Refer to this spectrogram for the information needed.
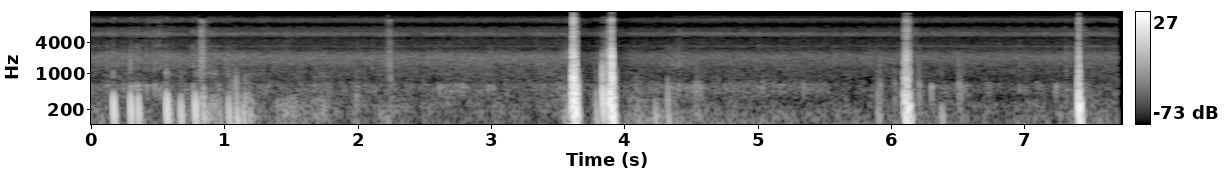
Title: Decided to make a stomach growl video because I am hungry.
